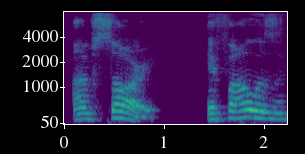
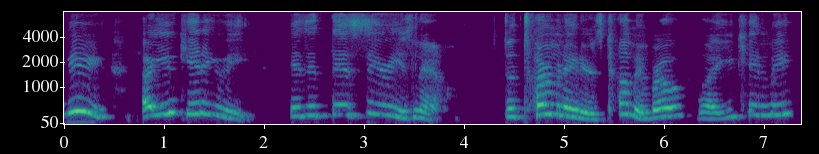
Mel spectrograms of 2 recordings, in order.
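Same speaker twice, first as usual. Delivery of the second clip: exasperated disbelief; 7 semitones higher than usual. Retold or imitated. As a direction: throw your hands up, are you serious. Exasperated retold rant.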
